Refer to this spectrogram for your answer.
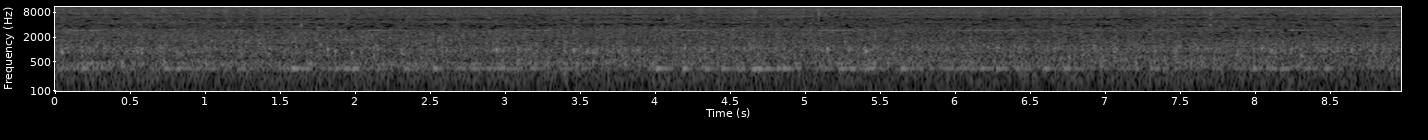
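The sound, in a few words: mountain water flowing through a bamboo gutter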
